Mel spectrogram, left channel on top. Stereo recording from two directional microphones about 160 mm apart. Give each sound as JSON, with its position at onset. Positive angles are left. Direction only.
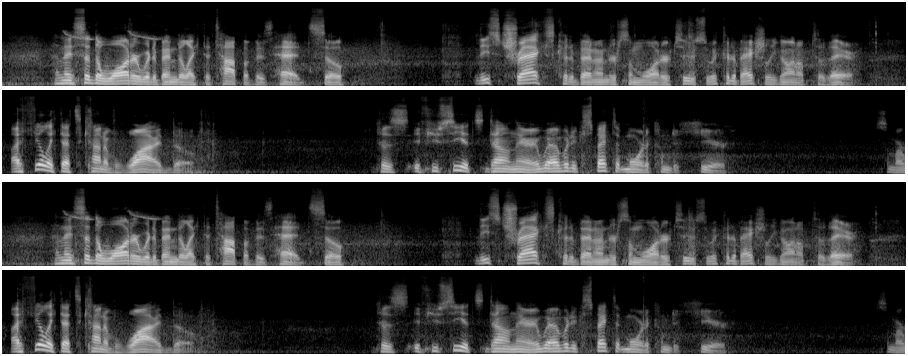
{"t": 0.1, "sound": "speech", "side_deg": 0}
{"t": 4.7, "sound": "speech", "side_deg": -5}
{"t": 6.9, "sound": "speech", "side_deg": 10}
{"t": 8.3, "sound": "speech", "side_deg": -25}
{"t": 10.3, "sound": "speech", "side_deg": -5}
{"t": 12.7, "sound": "speech", "side_deg": -15}
{"t": 17.7, "sound": "speech", "side_deg": -5}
